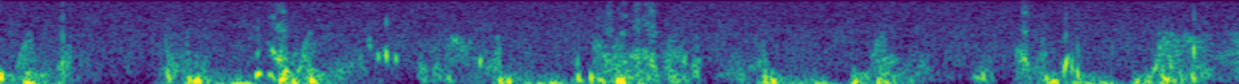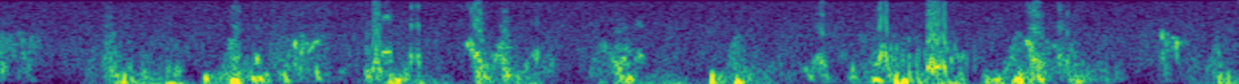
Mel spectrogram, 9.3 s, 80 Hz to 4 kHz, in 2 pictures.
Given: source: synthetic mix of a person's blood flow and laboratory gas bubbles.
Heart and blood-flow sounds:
Doppler ultrasound of blood flow; precordium
0.21-0.29 s: bubbles
0.60-0.80 s: bubbles
0.93-1.12 s: bubbles
1.35-1.51 s: bubbles
1.56-1.84 s: bubbles
2.13-2.65 s: bubbles
2.75-2.81 s: bubbles
3.29-3.38 s: bubbles
3.63-3.75 s: bubbles
3.80-3.88 s: bubbles
3.96-4.09 s: bubbles
4.33-4.80 s: bubbles
5.01-5.34 s: bubbles
5.50-5.88 s: bubbles
6.00-6.25 s: bubbles
6.38-6.72 s: bubbles
6.88-7.07 s: bubbles
7.64-8.31 s: bubbles
8.48-8.88 s: bubbles
8.98-9.12 s: bubbles
From the record:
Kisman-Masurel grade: 242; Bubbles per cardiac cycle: several, 3 to 8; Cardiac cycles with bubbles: 100%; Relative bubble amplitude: moderate (0.250 to 0.450); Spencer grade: 3 (all of the cardiac periods contain showers or single bubble signals, but not dominating or overriding the cardiac motion signals); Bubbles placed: anywhere in the cardiac cycle

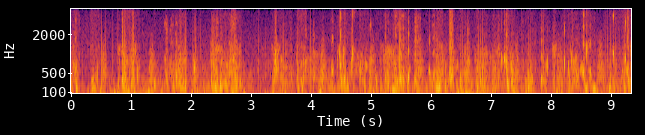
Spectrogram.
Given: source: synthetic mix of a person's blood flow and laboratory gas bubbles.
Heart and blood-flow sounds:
Doppler ultrasound of blood flow; subclavian vein
0.00-0.15 s: bubbles
0.31-0.49 s: bubbles
0.78-1.17 s: bubbles
1.35-1.48 s: bubbles
1.55-1.95 s: bubbles
2.02-2.10 s: bubbles
2.23-2.87 s: bubbles
3.33-3.69 s: bubbles
3.75-3.95 s: bubbles
4.03-4.07 s: bubbles
4.10-4.22 s: bubbles
4.30-4.39 s: bubbles
4.41-5.02 s: bubbles
5.06-5.68 s: bubbles
5.71-5.87 s: bubbles
5.91-6.65 s: bubbles
6.72-7.45 s: bubbles
7.50-7.75 s: bubbles
7.82-7.98 s: bubbles
8.01-8.11 s: bubbles
8.19-8.79 s: bubbles
8.97-9.35 s: bubbles
From the record:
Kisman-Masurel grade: 342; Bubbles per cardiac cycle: rolling drumbeat, 9 or more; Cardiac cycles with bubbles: 100%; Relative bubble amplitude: moderate (0.250 to 0.450); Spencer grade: 3 (all of the cardiac periods contain showers or single bubble signals, but not dominating or overriding the cardiac motion signals); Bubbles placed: anywhere in the cardiac cycle

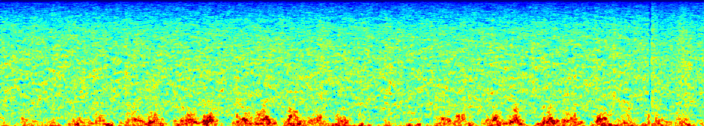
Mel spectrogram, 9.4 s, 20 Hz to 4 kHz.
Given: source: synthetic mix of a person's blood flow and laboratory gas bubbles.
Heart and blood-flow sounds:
Doppler ultrasound of blood flow; precordium
no bubbles
From the record:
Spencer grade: 0 (complete lack of bubble signals)

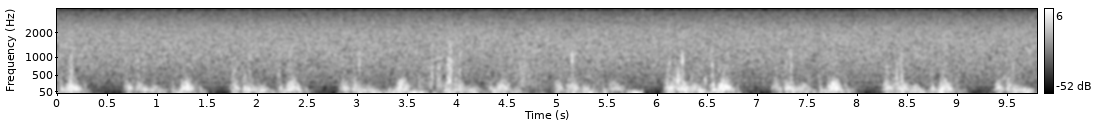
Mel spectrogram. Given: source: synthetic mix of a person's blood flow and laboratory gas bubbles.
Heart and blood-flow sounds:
Doppler ultrasound of blood flow; precordium
no bubbles
From the record:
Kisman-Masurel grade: 000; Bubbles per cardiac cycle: 0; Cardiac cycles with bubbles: 0%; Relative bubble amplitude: no bubbles discernible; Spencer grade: 0 (complete lack of bubble signals)

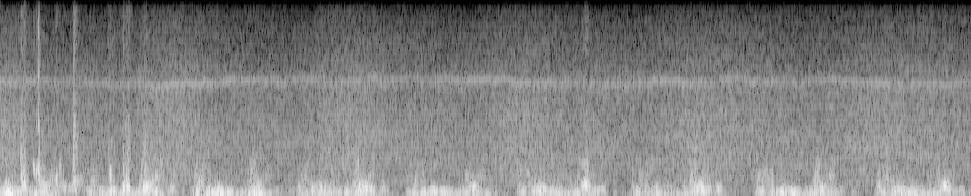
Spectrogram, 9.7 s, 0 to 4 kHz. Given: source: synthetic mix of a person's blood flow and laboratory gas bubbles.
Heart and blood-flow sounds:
Doppler ultrasound of blood flow; precordium
0.18-0.46 s: bubbles
0.53-0.90 s: bubbles
1.07-1.34 s: bubbles
From the record:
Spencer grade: 1 (occasional bubble signal discernible with the cardiac motion signal, with majority of cardiac periods free of bubbles); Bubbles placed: only in the low amplitude regions of the cardiac cycle

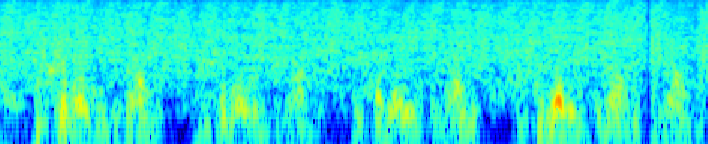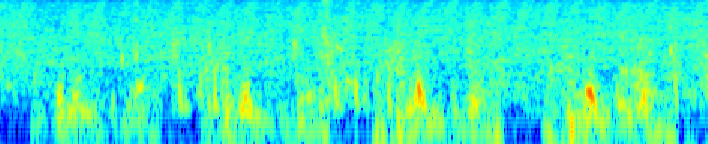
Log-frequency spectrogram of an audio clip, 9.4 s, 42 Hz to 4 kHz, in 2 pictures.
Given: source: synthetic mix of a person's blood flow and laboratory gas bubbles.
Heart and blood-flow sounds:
Doppler ultrasound of blood flow; precordium
5.50-5.58 s: bubbles
5.60-5.65 s: bubbles
5.85-6.32 s: bubbles
6.64-6.72 s: bubbles
6.82-7.41 s: bubbles
8.82-9.02 s: bubbles
9.17-9.28 s: bubbles
9.41-9.45 s: bubbles
From the record:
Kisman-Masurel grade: 221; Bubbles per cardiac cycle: several, 3 to 8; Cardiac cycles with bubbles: 10 to 50%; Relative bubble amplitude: barely perceptible (0.100 to 0.250); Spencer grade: 2 (many but less than half of the cardiac periods contain bubble signals, singularly or in groups); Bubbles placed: only in the low amplitude regions of the cardiac cycle

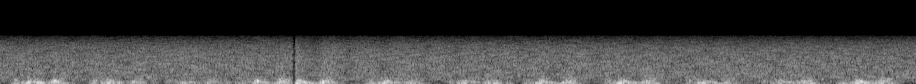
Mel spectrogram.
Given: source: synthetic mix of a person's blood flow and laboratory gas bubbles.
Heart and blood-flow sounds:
Doppler ultrasound of blood flow; precordium
no bubbles
From the record:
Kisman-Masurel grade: 000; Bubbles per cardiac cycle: 0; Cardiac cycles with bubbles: 0%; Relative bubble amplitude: no bubbles discernible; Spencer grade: 0 (complete lack of bubble signals)

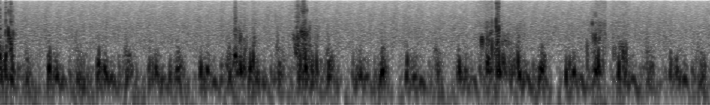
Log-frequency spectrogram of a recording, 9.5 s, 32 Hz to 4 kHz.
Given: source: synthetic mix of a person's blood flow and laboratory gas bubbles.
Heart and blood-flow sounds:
Doppler ultrasound of blood flow; precordium
0.00-0.23 s: bubbles
2.94-3.31 s: bubbles
3.33-3.44 s: bubbles
3.88-4.27 s: bubbles
6.38-6.96 s: bubbles
7.80-8.07 s: bubbles
8.14-8.38 s: bubbles
From the record:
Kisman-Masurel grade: 223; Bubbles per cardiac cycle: several, 3 to 8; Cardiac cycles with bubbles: 10 to 50%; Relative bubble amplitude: loud (0.450 to 0.775); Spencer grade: 2 (many but less than half of the cardiac periods contain bubble signals, singularly or in groups); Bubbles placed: anywhere in the cardiac cycle

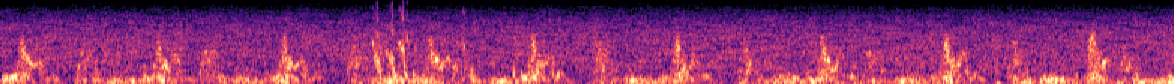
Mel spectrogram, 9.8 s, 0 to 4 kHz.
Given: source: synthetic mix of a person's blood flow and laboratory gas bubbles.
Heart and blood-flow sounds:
Doppler ultrasound of blood flow; precordium
3.05-3.50 s: bubbles
3.82-3.89 s: bubbles
4.24-4.32 s: bubbles
From the record:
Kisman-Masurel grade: 212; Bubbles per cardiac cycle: several, 3 to 8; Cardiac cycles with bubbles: 1 to 10%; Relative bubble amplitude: moderate (0.250 to 0.450); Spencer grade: 1 (occasional bubble signal discernible with the cardiac motion signal, with majority of cardiac periods free of bubbles); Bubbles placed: only in the low amplitude regions of the cardiac cycle

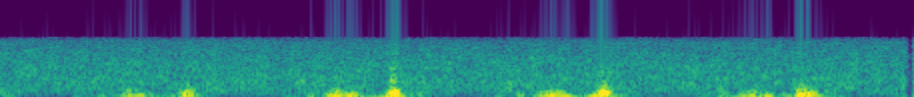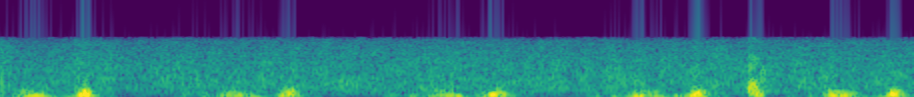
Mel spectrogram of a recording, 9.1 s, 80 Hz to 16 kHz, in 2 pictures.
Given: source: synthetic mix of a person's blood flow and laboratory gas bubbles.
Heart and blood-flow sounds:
Doppler ultrasound of blood flow; precordium
8.30-8.40 s: bubbles
From the record:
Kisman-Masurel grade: 113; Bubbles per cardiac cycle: 1 to 2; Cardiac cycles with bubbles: 1 to 10%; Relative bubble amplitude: loud (0.450 to 0.775); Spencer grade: 1 (occasional bubble signal discernible with the cardiac motion signal, with majority of cardiac periods free of bubbles); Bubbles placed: anywhere in the cardiac cycle

